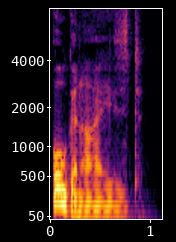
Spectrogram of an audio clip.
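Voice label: "organized", British English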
